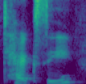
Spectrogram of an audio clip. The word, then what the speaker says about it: TXSE: Earlier this month, the Texas Stock Exchange, or the TXSE, pronounced Texie, officially began trading, becoming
